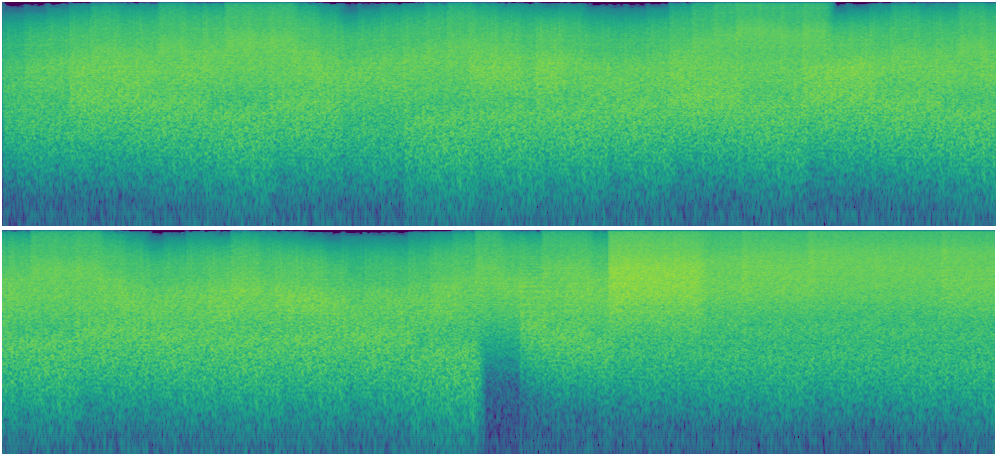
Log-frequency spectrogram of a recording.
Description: applause

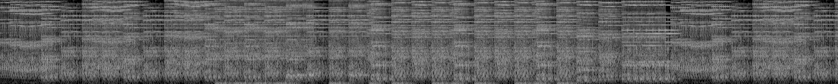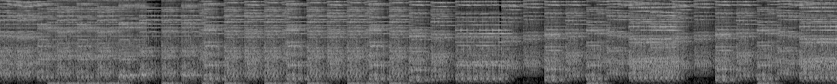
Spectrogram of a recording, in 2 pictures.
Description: telephone

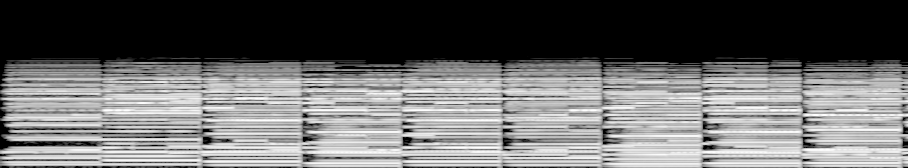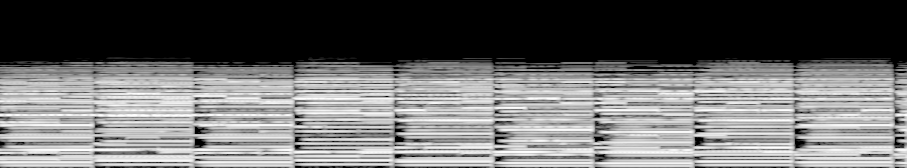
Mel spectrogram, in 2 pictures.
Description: clarinet

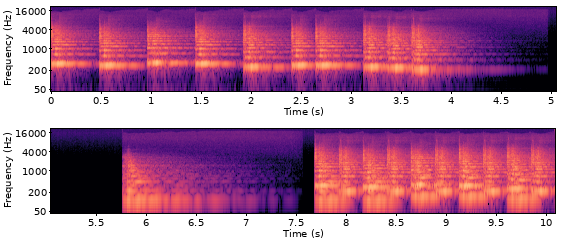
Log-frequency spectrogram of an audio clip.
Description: pizzicato section

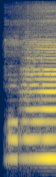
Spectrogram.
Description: ah violin melody morph

